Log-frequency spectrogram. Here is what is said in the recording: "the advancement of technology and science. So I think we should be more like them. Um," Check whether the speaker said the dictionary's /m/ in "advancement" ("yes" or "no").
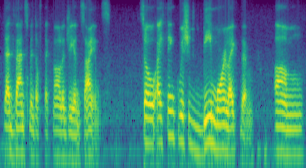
yes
